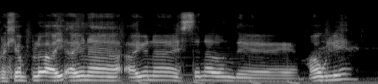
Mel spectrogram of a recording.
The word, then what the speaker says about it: Mowgli: Por ejemplo, hay una escena donde Mowgli, que a todo esto se pronuncia Mowgli, no Mowgli, Mowgli.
